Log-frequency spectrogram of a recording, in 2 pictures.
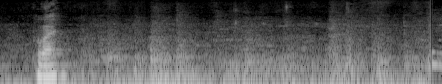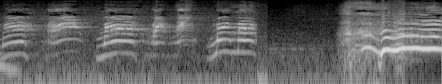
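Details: Kitten or cat meowing in a quick run of short, rising-then-falling mews, ending in one longer, louder meow, after several seconds of human talking in a small room.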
